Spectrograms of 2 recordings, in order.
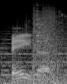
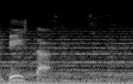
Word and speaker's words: beta: I learned is that the b in Greek beta it's not it's not like a hard be like like beta it's actually vaa so abacus is actually pronounced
